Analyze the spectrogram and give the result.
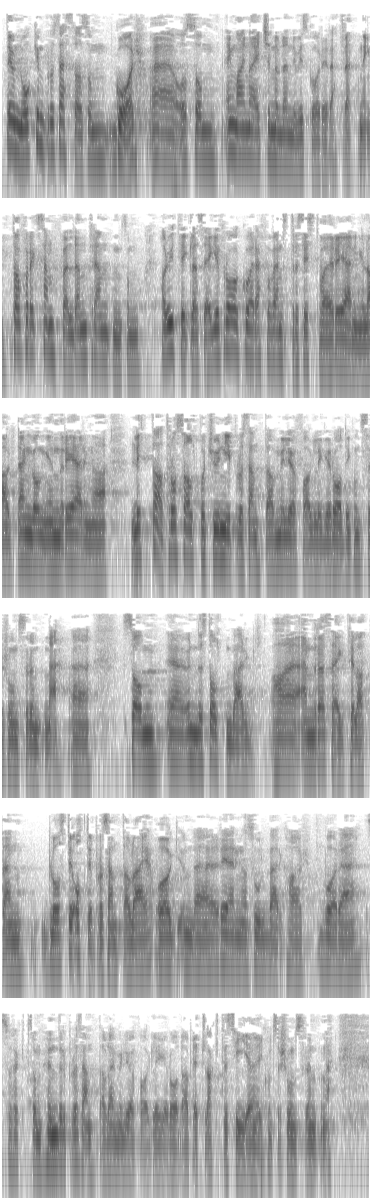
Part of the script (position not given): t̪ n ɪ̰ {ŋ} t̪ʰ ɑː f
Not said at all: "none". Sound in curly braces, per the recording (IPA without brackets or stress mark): ŋ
